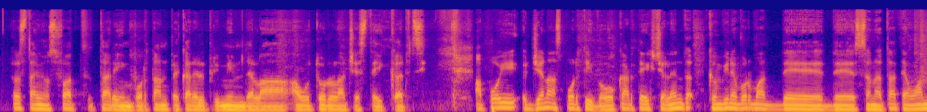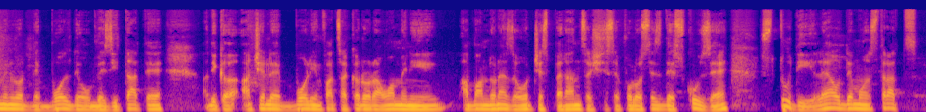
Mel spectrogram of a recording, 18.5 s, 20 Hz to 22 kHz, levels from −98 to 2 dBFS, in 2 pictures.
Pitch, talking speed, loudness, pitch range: 100 Hz, 160 wpm, -19 LUFS, 90-110 Hz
